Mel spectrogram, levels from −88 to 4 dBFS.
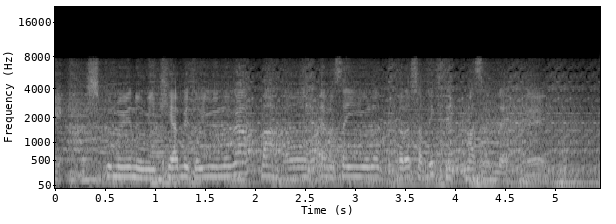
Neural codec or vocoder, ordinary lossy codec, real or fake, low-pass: codec, 16 kHz, 0.4 kbps, LongCat-Audio-Codec; none; fake; none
